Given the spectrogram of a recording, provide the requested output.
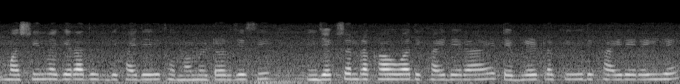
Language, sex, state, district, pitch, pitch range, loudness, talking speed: Hindi, male, Madhya Pradesh, Dhar, 230 Hz, 225-235 Hz, -17 LUFS, 205 wpm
